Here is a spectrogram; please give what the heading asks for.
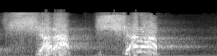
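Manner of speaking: loud, sharp shout to silence someone; crowd shouting. Acted. Crowd silencing blind Bartimaeus, angry shouting. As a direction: shout him down hard. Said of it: "and everybody saying".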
